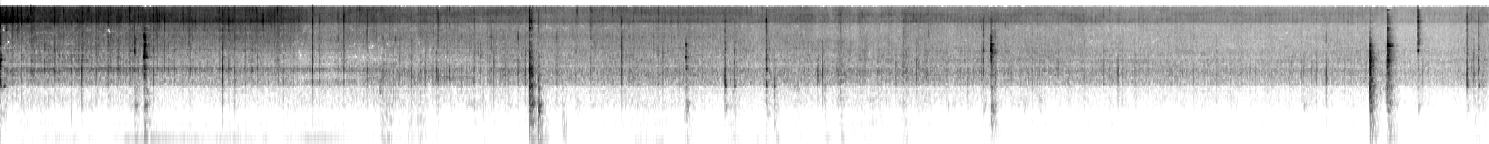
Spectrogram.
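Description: Chicken, onion and green chili sizzling in a frying pan as they are stir-fried, the hiss slowly growing quieter. A few sharp knocks of a wooden spatula against the pan stand out, the loudest near the end.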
